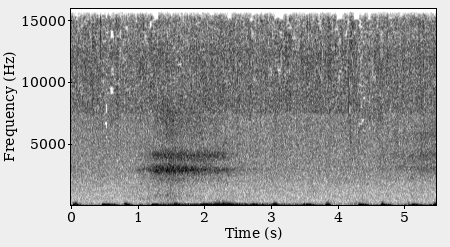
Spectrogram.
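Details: Soft low heartbeat thumps, roughly 80 a minute, from an ASMR creator playing a sleepy girlfriend, recorded as a sleep aid under steady rain with a faint rumble; normal resting heartbeat.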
